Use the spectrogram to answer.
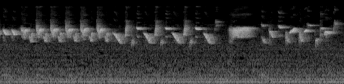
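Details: European goldfinch holding territory while the female is on the nest: dense, hurried tinkling twitter of short rising and falling high notes, lively and without pause.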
